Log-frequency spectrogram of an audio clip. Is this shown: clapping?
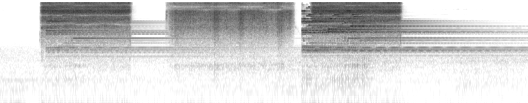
no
